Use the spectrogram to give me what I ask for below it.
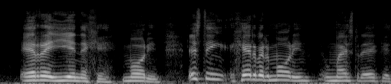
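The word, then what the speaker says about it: Mohring: Hay un concepto que yo tengo que plantear aquí al aire, por favor, que se llama el principio de Morin. Se escribe M-O-H-R-I-N-G, Morin.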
